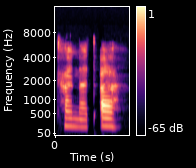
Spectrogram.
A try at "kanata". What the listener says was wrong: Gotta hear the T. Kanata.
